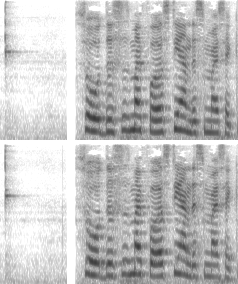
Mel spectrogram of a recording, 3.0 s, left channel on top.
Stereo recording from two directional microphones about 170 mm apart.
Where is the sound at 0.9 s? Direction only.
55° left (ahead or behind).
